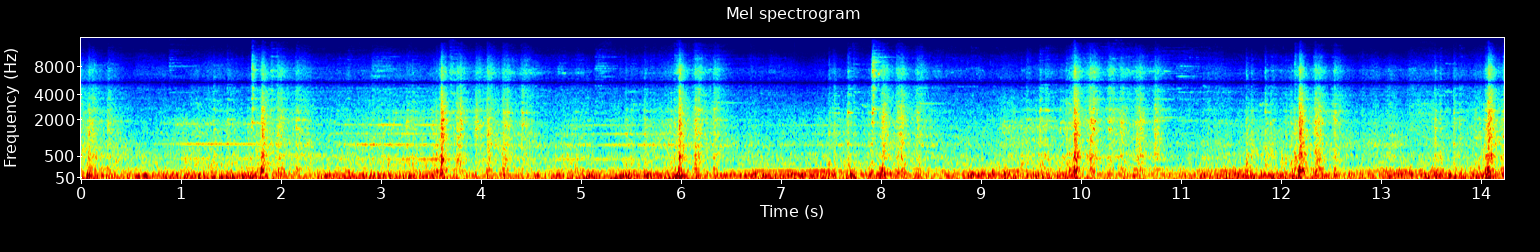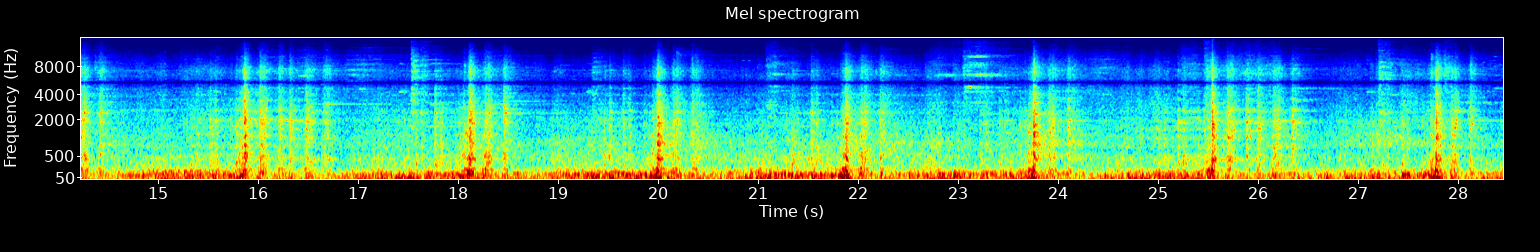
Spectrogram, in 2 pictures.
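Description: Intermodal freight cars loaded with trailers and containers rolling past at speed: a steady low rumble with sharp wheel clicks over rail joints about every two seconds.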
